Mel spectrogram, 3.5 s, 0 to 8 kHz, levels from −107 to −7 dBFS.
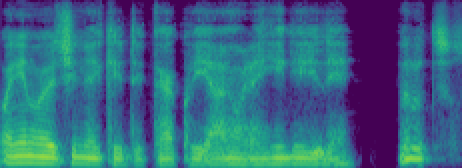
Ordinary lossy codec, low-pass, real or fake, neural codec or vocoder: none; none; fake; codec, 16 kHz, 0.5 kbps, FunCodec, trained on LibriTTS, 25 frames a second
